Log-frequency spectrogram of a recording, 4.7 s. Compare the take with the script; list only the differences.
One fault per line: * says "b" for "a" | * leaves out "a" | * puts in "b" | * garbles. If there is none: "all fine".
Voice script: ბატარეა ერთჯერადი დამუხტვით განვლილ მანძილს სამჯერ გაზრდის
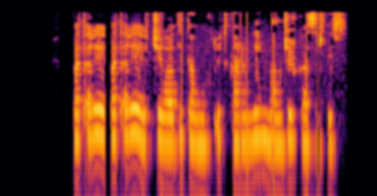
* puts in "ბატარეა"
* leaves out "მანძილს"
